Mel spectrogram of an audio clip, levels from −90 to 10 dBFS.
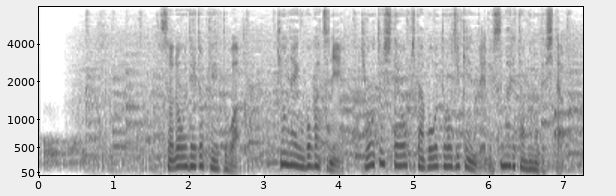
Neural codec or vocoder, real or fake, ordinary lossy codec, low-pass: codec, 16 kHz, 8 kbps, FreqCodec, larger model; fake; none; none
